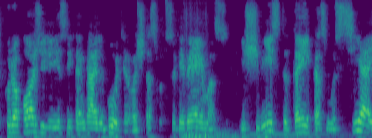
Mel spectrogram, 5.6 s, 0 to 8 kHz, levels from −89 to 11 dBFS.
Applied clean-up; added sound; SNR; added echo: classical method log-MMSE.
